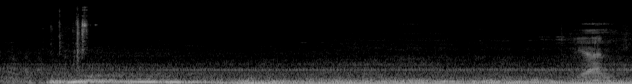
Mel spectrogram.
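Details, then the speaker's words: 2018 Honda City, inside cabin: engine starts and settles into a heavy booming low drone with strong steering wheel vibration, caused by flattened, worn engine mounts; engine itself fine. "so ito guys Napakalakas ng Ugong makina so damama talaga dito sa loob"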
